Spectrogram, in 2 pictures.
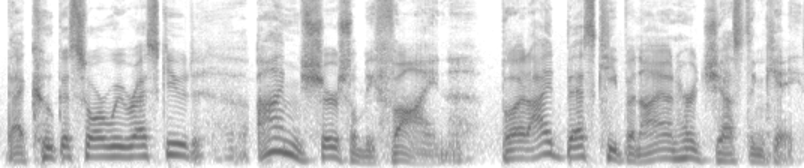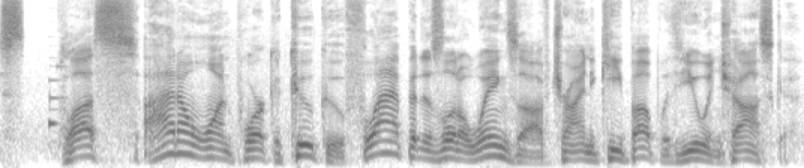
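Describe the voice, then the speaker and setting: Laid-back young vet with animated inflection. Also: male voice, medium pitch, moderate pace, a little hiss or hum. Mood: apologetic, fond. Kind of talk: video game voice acting. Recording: music under the voice.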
